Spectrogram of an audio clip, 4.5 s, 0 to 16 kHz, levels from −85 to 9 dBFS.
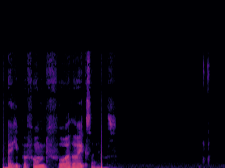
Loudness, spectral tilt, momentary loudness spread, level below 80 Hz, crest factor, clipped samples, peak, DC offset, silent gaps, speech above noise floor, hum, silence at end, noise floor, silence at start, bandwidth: -36 LUFS; -6 dB/octave; 8 LU; -48 dBFS; 24 dB; under 0.1%; -14 dBFS; under 0.1%; none; 41 dB; none; 0.35 s; -76 dBFS; 0.05 s; 11.5 kHz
